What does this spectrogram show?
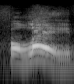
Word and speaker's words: filet: say the word f l e t it's filet notet fillet fillet I go with our English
